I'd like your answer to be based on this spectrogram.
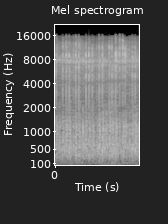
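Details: Rapid, steady mechanical buzzing pulses of a radial shockwave applicator (Swiss equipment) worked over the back during a short session treating spinal hernia, protrusion and osteochondrosis.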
